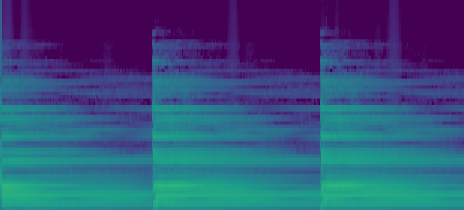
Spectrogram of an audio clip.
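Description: Piano note C struck once and left to ring in a note-guessing ear test, a steady sustained tone that is repeated at an even interval, clear and alone with no voices.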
